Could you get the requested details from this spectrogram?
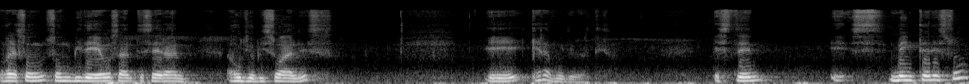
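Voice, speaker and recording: A man's fairly high voice, very slow, with long, frequent pauses, ordinary pitch variation and a dark, mellow tone. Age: 70s. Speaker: theatre teacher and writer. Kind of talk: interview monologue, reminiscing. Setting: at his home. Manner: halting, with repetitions and fillers.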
